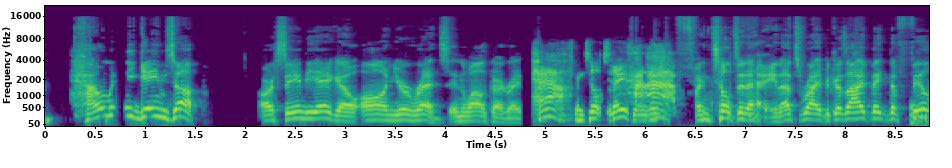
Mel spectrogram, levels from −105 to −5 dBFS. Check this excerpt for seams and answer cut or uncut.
cut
